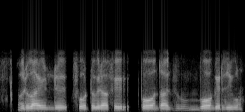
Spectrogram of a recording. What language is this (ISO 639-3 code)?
mal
